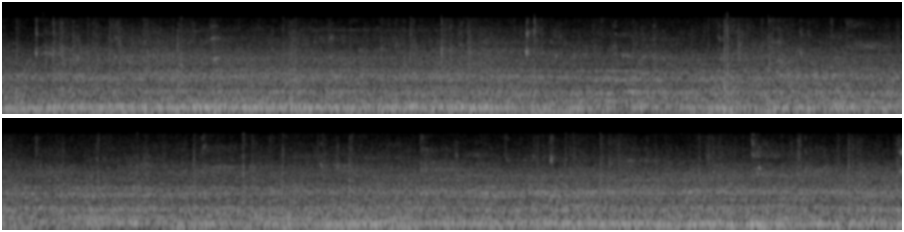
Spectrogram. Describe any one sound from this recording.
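A small crowd murmurs and cheers in a large echoing hall.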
